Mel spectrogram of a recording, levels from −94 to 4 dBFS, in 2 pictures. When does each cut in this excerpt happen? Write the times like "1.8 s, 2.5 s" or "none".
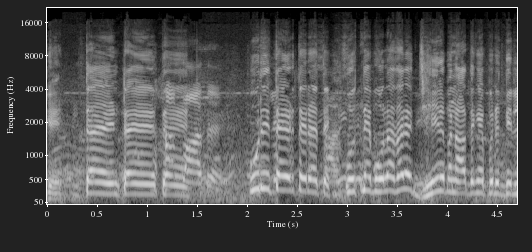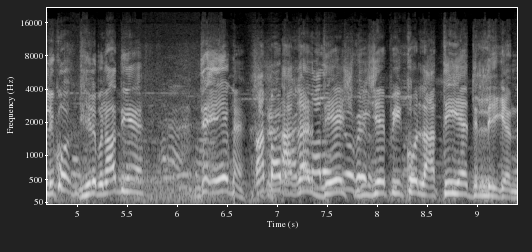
6.5 s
